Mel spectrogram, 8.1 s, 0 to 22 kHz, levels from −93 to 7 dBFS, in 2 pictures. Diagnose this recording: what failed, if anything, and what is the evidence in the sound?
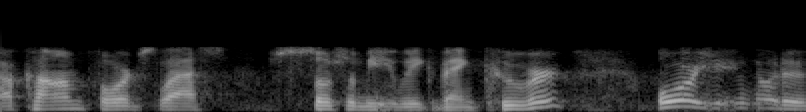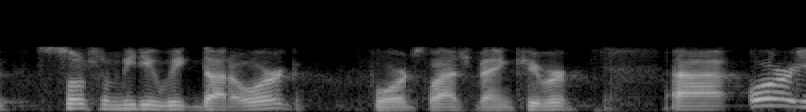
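The codec stage shows G.729 compression at 8 kbit/s, plainly audible across the whole clip. Nothing above 4 kHz survives, so the speech is dull and band-limited, with a rough, slightly synthetic texture. The decoder rebuilds each 10 ms frame from a vocal-tract filter, a pitch predictor and a few pulses rather than carrying the waveform itself. The sparse pulse excitation is what gives the voice that buzzy, processed edge.

The network stage shows VoIP packet loss concealed by the speech codec at three points. Just after "forward slash social", around 1.87 to 2.01 s, about 60 ms of audio is missing, which fits two 30 ms packets. From 3.53 to 3.90 s, losses totalling about 180 ms are scattered over 240 ms, with the longest gap 90 ms. From 7.13 to 7.33 s, another 180 ms is lost. In each gap the decoder stretches its last pitch and filter into a fading buzzy tone or coloured noise, and the speech stays weak and smeared for a while after packets resume.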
